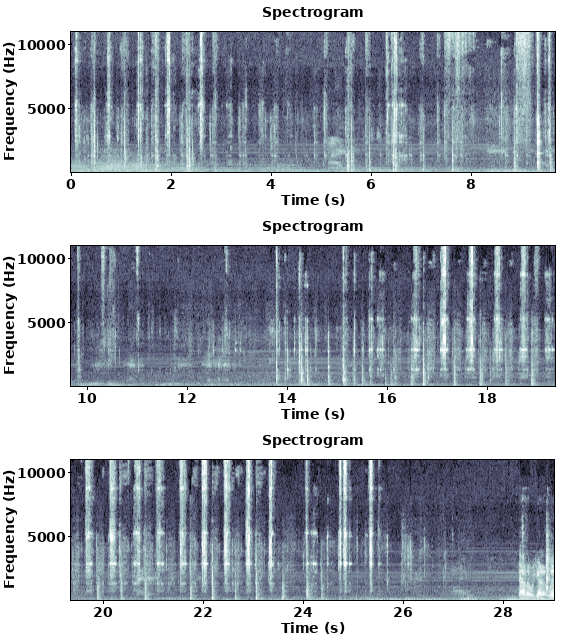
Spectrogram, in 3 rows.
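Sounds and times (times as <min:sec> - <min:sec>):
socket ratchet clicking: 0:00.0 - 0:09.7, 0:13.9 - 0:25.6.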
